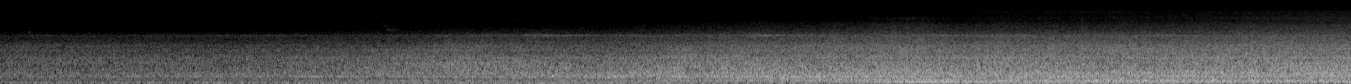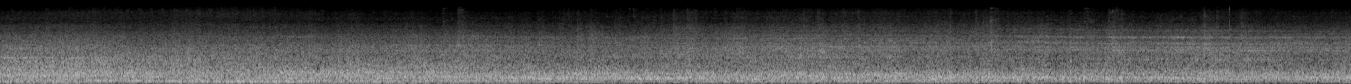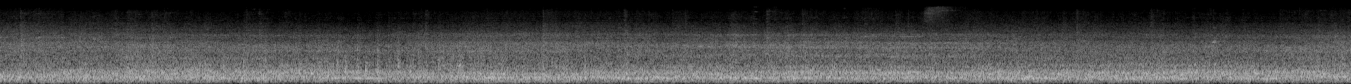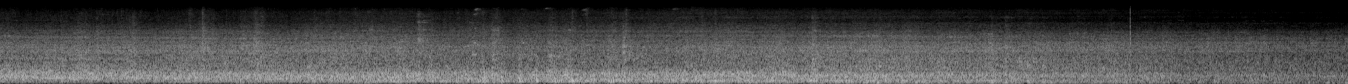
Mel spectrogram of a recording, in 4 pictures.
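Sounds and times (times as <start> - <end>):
train wheels clattering on track: 6.7 - 53.2.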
